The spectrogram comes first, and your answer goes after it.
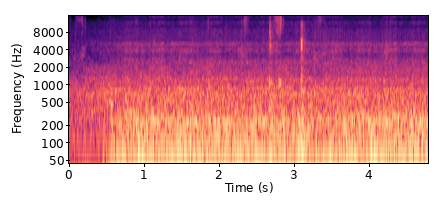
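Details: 2014 Ford F-150 front wheel spun freely by hand, heard through a stethoscope: low steady rumbling growl with gritty hum, from a worn front wheel bearing hub assembly.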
